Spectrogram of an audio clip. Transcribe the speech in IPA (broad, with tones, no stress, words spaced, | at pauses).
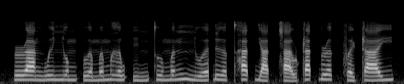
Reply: ɹa˧ŋwɨ˧ɲo˧m ʔu˨˩ə̯mə˧˥mɣə˧˥w ʔi˨˩˦ŋt̪u˧ mə˧˥ŋ ɲu˨˩˦ə̯ ɗɨ˧ə̯t̪ʰa˦˥t̚ ja˨˩t̚ca˨˩˨w ʈa˦˥t̚ɹə˦˥k̚fə˨˩˦jʈa˧˥j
